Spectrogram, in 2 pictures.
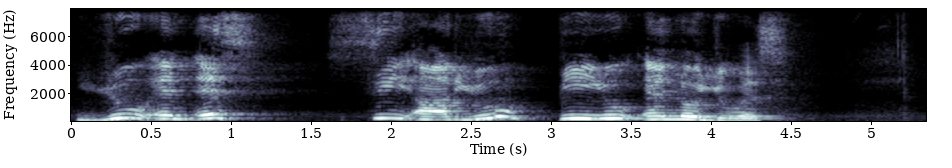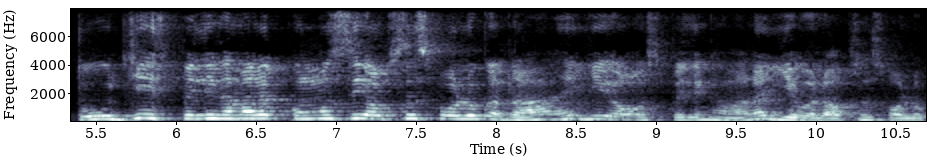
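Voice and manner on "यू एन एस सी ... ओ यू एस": letters after यू N S spelt out slowly and clearly; slow spelling. Shown as a demonstration. Teacher slowly spelling the word again for students. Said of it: "एक बार फिर से देखिए".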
